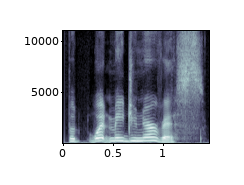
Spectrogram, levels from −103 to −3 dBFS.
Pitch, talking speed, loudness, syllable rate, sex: 250 Hz, 205 wpm, -16 LUFS, 4.5 syllables/s, female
